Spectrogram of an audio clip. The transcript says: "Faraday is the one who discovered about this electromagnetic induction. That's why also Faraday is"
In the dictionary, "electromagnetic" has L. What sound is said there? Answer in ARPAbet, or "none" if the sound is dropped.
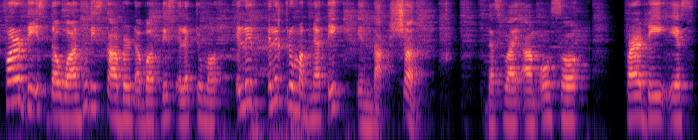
L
